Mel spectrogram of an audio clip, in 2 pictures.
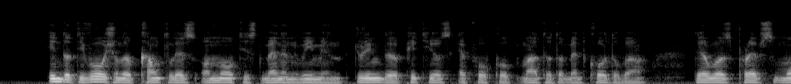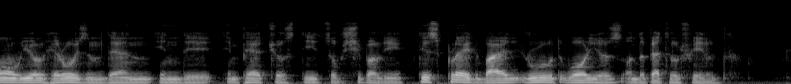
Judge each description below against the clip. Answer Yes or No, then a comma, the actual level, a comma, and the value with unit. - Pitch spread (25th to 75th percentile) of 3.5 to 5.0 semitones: No, average, 2.9 semitones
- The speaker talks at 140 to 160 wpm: Yes, average, 145 wpm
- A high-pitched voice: No, very low, 85 Hz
